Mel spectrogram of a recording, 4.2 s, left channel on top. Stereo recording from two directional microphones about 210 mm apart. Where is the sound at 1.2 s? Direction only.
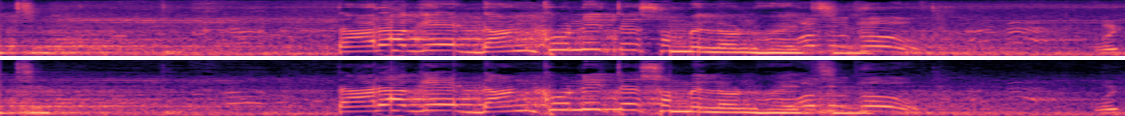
25° left (ahead or behind).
